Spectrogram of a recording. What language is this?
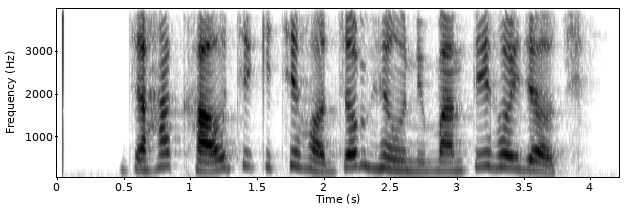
Odia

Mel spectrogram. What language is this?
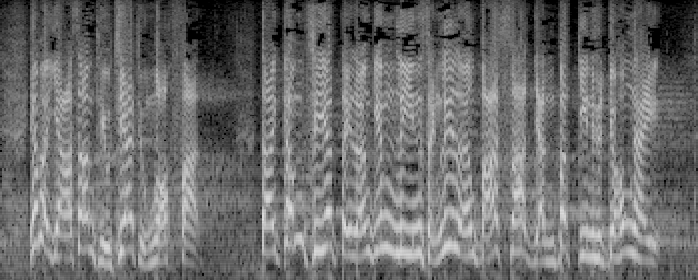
Cantonese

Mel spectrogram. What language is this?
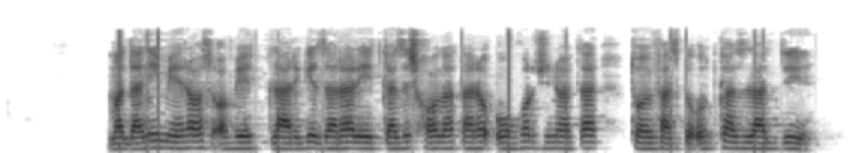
Uzbek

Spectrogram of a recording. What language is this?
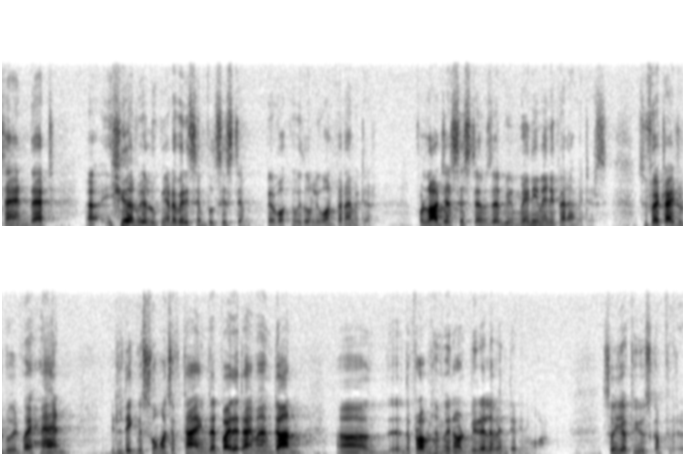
English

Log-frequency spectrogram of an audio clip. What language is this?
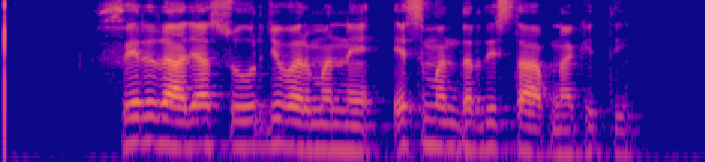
Punjabi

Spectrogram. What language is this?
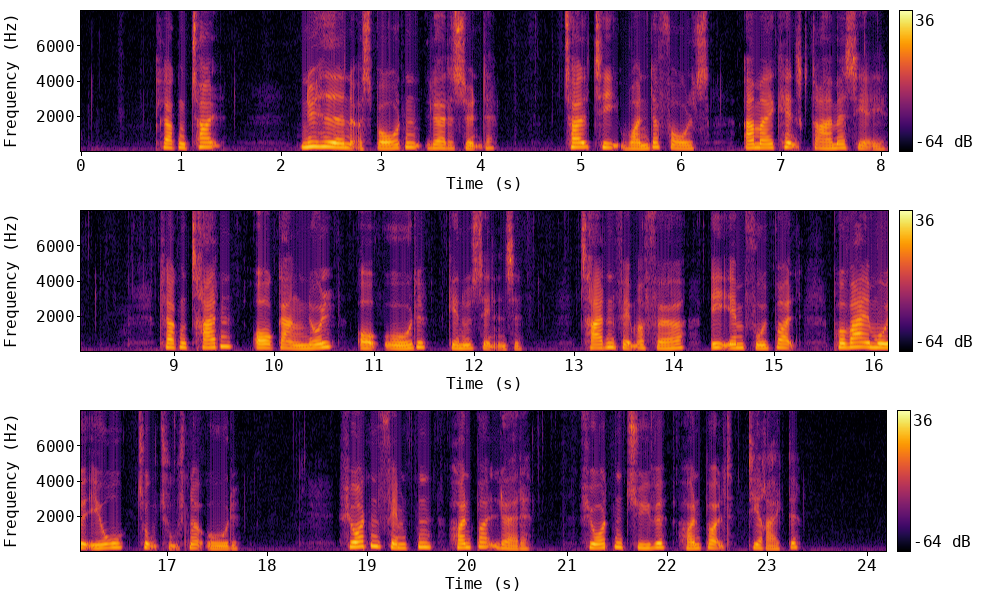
Danish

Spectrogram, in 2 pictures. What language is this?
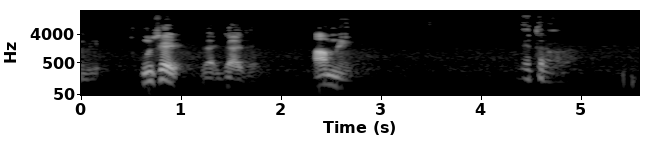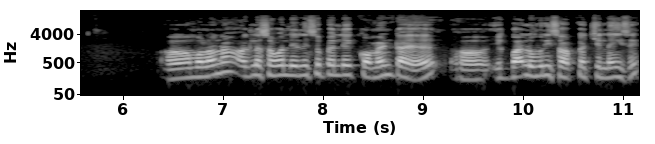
Urdu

